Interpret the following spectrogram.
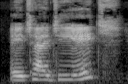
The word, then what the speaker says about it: high: Okay, and then this word, H-I-G-H. We know that I-G-H says I, so the word is high. So what are the silent letters? G and H.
